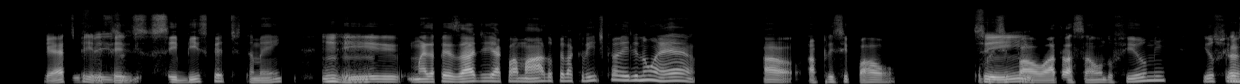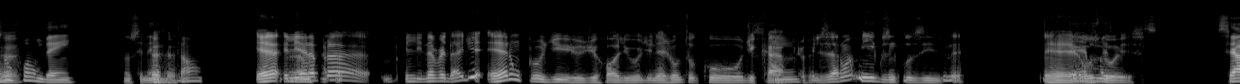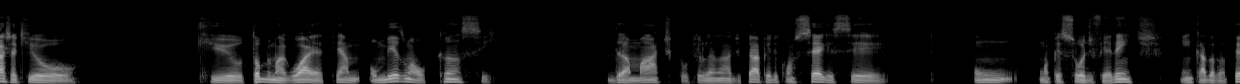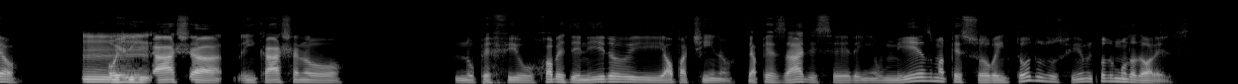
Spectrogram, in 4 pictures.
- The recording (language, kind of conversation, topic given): Portuguese, podcast, Me conta sobre um filme que marcou sua vida?
- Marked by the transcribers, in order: tapping; unintelligible speech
